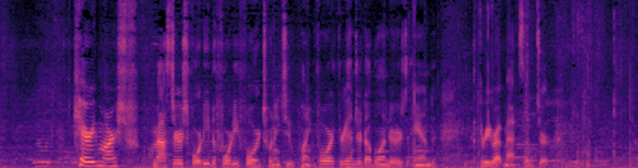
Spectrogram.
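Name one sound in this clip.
A woman talks close to a phone, with animation.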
